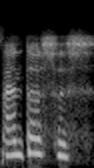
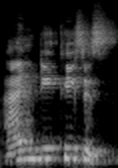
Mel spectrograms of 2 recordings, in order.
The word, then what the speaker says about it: antithesis: disgraceful end and and antithesis is this anthracis no no no antithesis what is it antithesis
